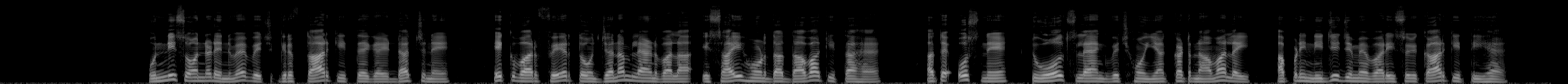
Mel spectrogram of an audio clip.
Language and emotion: Punjabi, neutral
